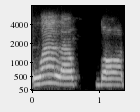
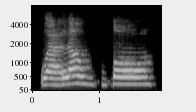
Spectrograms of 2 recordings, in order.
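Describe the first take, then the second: First: The consonant is cut off with a hard stop. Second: The consonant is drawn out in a continuous flow. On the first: The speaker calls it wrong. "bukan out kayak walau bo biasanya kan seperti itu" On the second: The speaker calls it right. "maka dia pasti akan mengalir"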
